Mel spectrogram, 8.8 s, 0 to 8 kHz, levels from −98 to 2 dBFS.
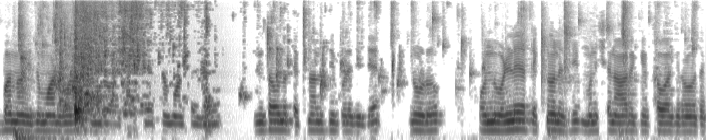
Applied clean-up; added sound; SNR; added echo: classical method spectral subtraction.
